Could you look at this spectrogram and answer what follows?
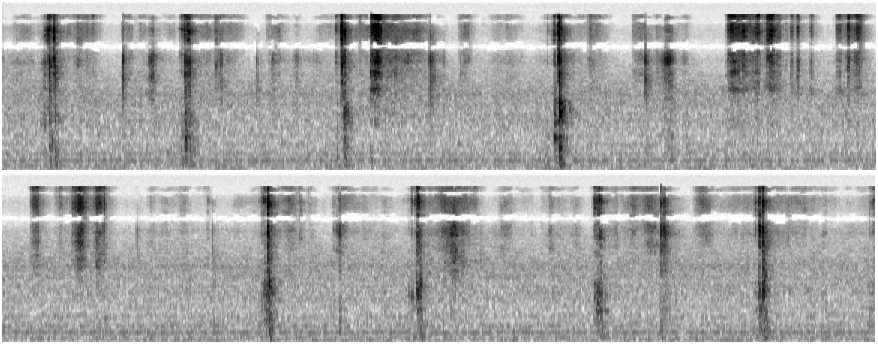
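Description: Scissors snipping through fabric in short, irregularly spaced cuts, over a faint steady hum.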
